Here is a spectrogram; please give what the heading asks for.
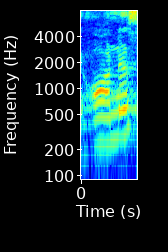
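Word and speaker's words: honest: ऑनेस्ट सुनाई देता है इसलिए एन लगाएंगे।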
